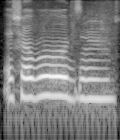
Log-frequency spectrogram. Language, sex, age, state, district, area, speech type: Odia, female, 30-45, Odisha, Malkangiri, urban, spontaneous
